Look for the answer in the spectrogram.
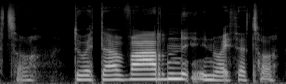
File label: "farn", Welsh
